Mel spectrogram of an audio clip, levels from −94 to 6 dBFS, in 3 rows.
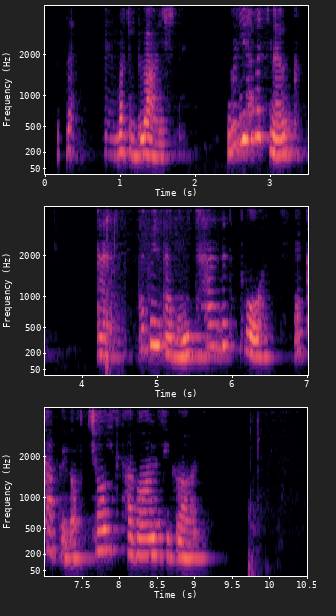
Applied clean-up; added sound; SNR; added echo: neural mask model DeepFilterNet 3.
